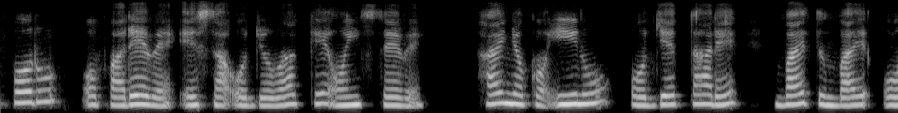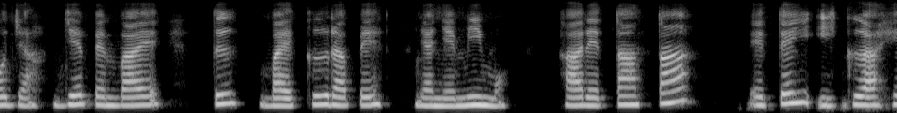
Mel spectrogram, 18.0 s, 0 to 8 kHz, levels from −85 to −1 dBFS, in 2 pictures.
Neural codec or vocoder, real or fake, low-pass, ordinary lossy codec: none; real; none; none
